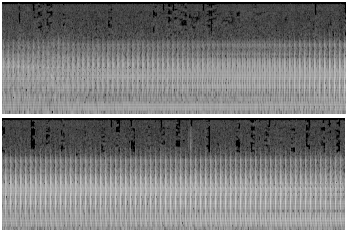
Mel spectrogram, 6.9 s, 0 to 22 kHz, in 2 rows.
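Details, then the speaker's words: Stromberg Carlson 561 tube radio tuned to 600 after a tube swap and an added ground: a steady putt-putt motorboating of about four pops a second with a slow rise and fall in loudness, a new fault. "So I hear the popping, the motor boating, and then there's a slow rise up and down. too."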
